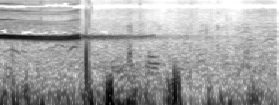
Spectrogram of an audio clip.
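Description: A referee's whistle blown once: a short, steady, high blast lasting under a second that trails away.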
